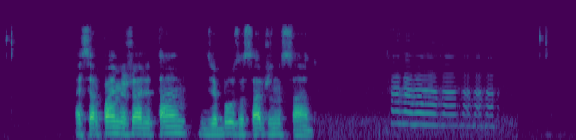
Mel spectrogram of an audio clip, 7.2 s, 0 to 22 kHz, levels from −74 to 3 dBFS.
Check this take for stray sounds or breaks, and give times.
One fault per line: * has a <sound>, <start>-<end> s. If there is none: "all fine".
* has a laugh, 4.7-6.3 s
